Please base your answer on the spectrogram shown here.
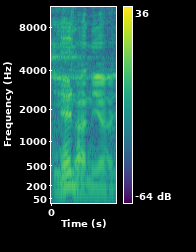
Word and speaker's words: Entaniya: I was going to say, how do I pronounce it? Yeah, it's a little difficult. Entaniya, yes.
